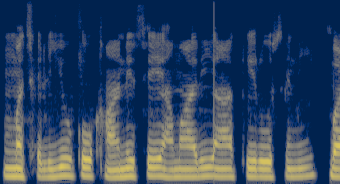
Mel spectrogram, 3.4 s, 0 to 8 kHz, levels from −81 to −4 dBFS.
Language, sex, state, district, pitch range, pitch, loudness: Hindi, male, Bihar, Gopalganj, 125-135 Hz, 130 Hz, -21 LUFS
